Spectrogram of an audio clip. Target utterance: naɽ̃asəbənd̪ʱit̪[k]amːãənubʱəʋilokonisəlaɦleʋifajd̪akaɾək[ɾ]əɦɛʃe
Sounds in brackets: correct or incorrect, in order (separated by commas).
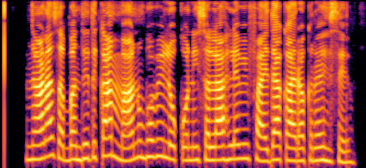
correct, correct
